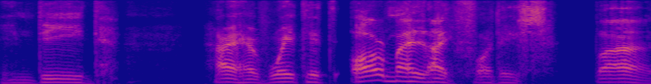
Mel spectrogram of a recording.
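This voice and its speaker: Against a quiet background, a man does a put-on character voice at medium pitch, with lively intonation and a fairly slow pace. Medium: video game. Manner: stern, proud.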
